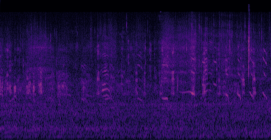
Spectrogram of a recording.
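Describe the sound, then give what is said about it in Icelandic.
Ducks quack in a series of faint, nasal calls over a steady noisy background, with several calls bunched toward the middle and end. “Ég kem hérna að horfa endurnar.”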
